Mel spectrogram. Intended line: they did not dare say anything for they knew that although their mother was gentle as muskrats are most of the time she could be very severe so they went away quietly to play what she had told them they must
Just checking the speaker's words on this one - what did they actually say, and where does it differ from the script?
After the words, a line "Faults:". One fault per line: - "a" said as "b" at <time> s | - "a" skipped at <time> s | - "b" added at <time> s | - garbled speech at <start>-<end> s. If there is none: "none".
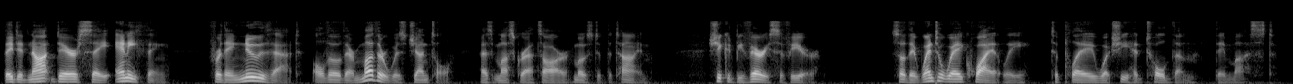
they did not dare say anything for they knew that although their mother was gentle as muskrats are most of the time she could be very severe so they went away quietly to play what she had told them they must
Faults:
none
